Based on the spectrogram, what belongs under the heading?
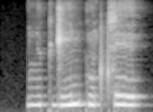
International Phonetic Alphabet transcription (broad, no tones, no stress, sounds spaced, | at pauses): ʎ y k d͡ʒ ĩ nʲ k ũ t t͡s e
